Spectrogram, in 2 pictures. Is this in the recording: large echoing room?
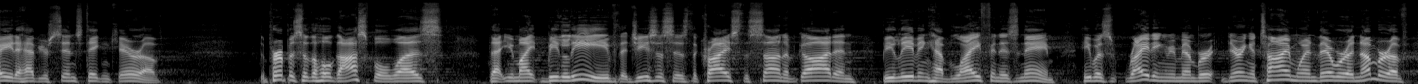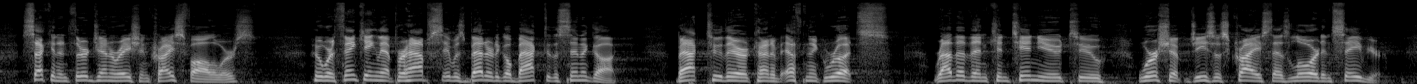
yes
